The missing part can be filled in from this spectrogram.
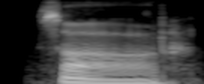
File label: "sar", Anglo Saxon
